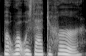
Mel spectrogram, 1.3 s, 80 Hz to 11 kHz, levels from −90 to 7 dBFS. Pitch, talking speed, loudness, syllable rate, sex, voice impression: 200 Hz, 275 wpm, -15 LUFS, 5.0 syllables/s, female, feminine, middle-aged, tensed, powerful, slightly hard, clear, fluent, intellectual, calm, reassuring, elegant, lively, slightly modest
